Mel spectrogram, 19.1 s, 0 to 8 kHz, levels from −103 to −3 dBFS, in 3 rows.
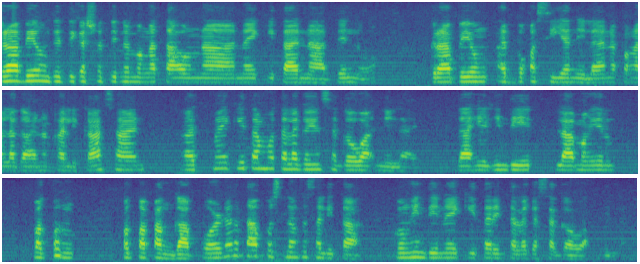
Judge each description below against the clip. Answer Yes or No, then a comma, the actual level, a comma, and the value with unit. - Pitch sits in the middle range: Yes, medium, 160 Hz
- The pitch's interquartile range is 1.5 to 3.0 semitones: Yes, average, 2.7 semitones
